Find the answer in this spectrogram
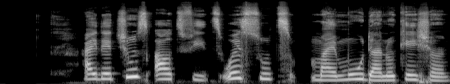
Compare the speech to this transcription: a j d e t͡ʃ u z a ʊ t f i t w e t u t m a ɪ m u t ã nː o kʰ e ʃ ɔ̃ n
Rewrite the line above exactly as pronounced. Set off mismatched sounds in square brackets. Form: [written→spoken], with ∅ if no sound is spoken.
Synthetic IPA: a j d e t͡ʃ u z a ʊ t f i t w e [t→s] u t m a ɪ m u [t→d] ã [nː→n] o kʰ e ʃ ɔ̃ n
